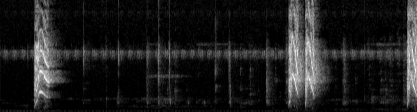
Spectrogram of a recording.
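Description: A parrot gives loud, harsh, rasping screeches: one, then a quick pair about four seconds later, and another at the end, with faint clicks and a low hum between.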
